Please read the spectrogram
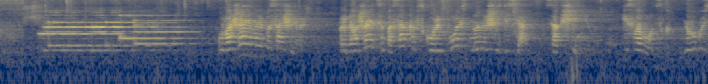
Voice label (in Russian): jd obiavleniia, zvuki jd vokzala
